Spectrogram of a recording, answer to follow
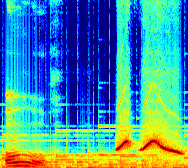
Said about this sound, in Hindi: … ने सीटी बजाने वाले अंदाज में होंठ मोड़े और सीटी बजाई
